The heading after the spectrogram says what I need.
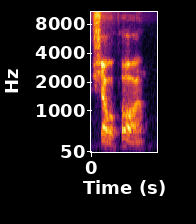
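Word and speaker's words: שופר: So this is a shawapar, that's how you say it in the ancient Hebrew, a ram's horn, which is a type of trumpet.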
